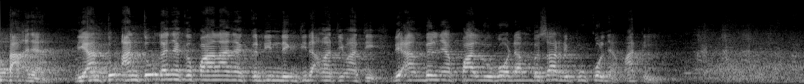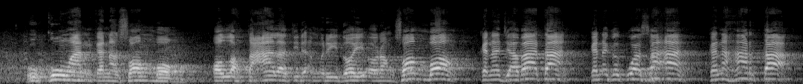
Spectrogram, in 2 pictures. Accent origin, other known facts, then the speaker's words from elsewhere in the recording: Riau, Indonesia; Di kampung halaman kami di Riau, ada satu kabupaten namanya Indragiri Hilir.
